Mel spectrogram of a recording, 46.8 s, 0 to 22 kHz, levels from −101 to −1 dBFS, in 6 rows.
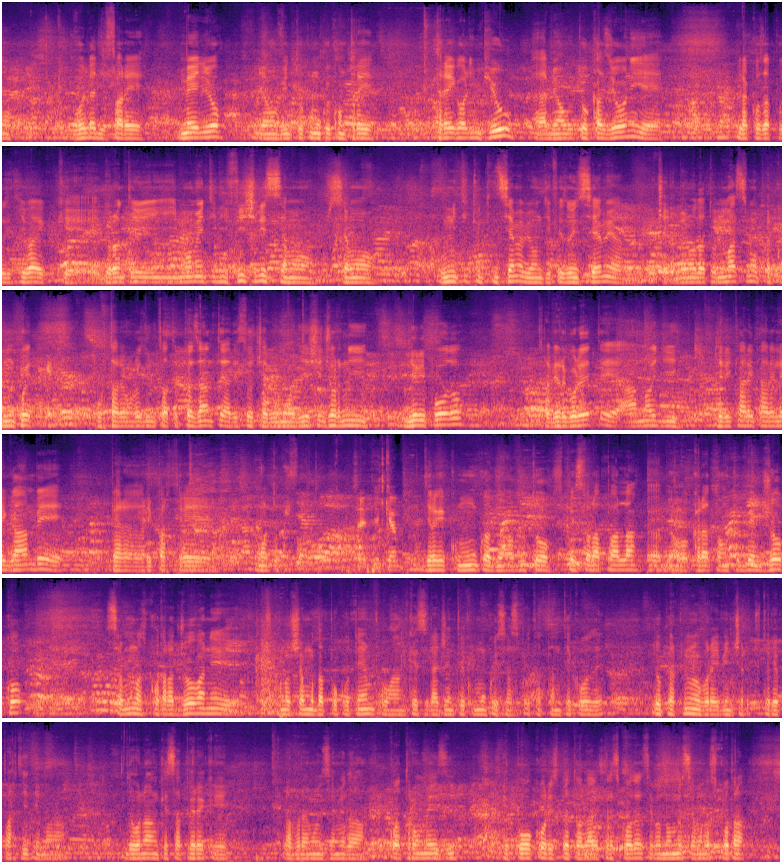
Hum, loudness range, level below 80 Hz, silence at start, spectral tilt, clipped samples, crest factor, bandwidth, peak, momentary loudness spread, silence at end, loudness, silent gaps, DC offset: none; 4 LU; -50 dBFS; 0 s; -5 dB/octave; under 0.1%; 18 dB; 19.5 kHz; 0 dBFS; 7 LU; 0 s; -17 LUFS; none; under 0.1%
